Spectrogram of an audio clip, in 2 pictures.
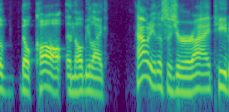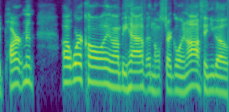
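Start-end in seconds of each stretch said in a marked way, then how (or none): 2.1-5.6 put-on American Western accent. Retelling scam callers posing as the IT department: imitating a Western accent. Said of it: "you're talking with a Western accent".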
